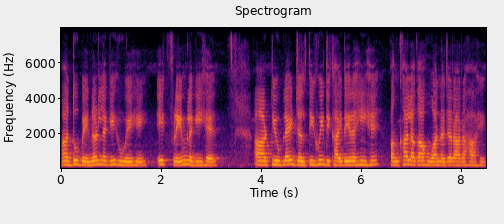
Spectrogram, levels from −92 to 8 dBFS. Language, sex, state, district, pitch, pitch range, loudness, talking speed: Hindi, female, Uttar Pradesh, Etah, 210 Hz, 200-225 Hz, -14 LUFS, 210 wpm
